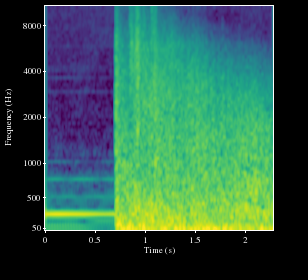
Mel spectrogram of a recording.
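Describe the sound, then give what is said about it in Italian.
Cannon fire from the Falklands War: a single loud boom abruptly cuts off a steady low hum, then leaves a long, dense rumbling roar. “Dopo l'invasione delle truppe argentine, la Thatcher si riprende le Falkland a colpi di cannone.”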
